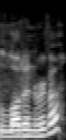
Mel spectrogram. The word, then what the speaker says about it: Loddon: Loddon River? – Yeah, Loddon River.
